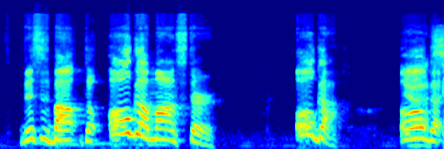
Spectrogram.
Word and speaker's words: Ogua: Ogua. Yes. Is it pronounced Olga or Uga? Olga, is that correct? Yeah, I think I've heard both.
